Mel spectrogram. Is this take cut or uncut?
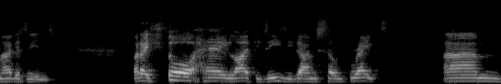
cut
